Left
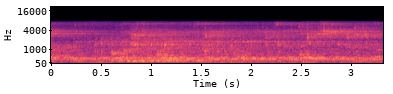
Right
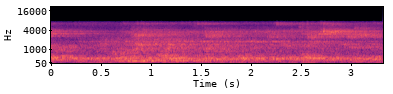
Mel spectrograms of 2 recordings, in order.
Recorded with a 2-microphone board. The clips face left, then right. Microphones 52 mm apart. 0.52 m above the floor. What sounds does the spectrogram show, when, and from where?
0.0 s running water: 65° left (ahead or behind), 1.4 m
